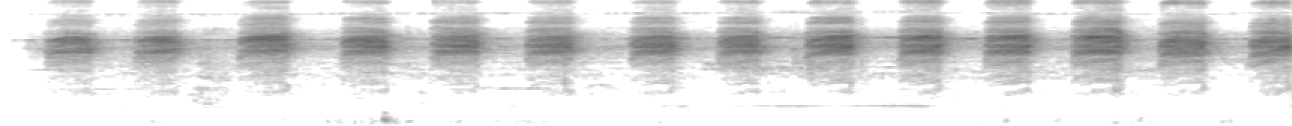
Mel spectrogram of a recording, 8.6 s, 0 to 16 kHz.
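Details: Long-tailed shrike singing: a steady run of harsh, buzzy, noisy notes repeated about every 0.6 seconds, each short and hissing, with a faint low hum underneath.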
